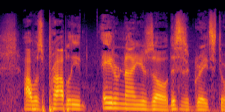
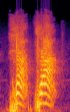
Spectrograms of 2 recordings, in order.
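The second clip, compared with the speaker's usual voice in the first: loud slap sound effect; 13 semitones higher, 9 dB louder than usual. Retold or imitated.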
